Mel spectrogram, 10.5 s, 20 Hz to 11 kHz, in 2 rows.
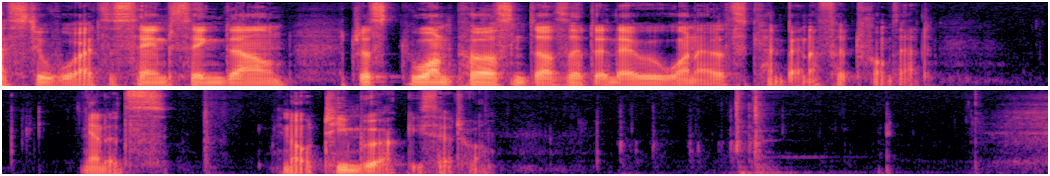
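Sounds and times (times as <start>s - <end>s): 
speech: 0.0s - 4.8s, 5.6s - 7.8s
quiet computer keyboard typing: 8.2s - 9.3s.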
